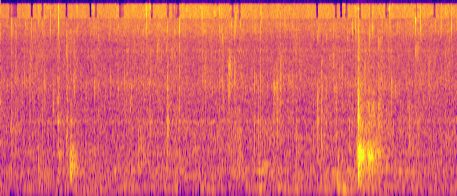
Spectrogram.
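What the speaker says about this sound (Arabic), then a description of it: "نحط معاهم معلقه الثوم اهي نشوحها معاهم" Garlic sautéing with sausage in a pan while preparing fava beans, giving a steady soft frying sizzle with a few brief louder spits and stirring clatters, close up and with no talking.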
